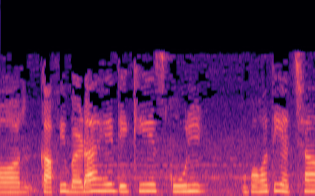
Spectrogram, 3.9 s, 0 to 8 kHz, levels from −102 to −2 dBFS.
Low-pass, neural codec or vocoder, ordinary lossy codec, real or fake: 7.2 kHz; none; MP3, 24 kbps; real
